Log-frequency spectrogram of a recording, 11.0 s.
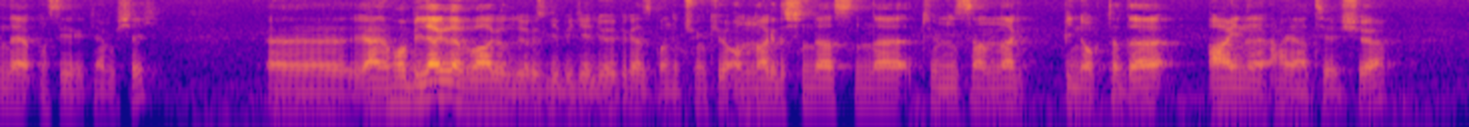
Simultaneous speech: No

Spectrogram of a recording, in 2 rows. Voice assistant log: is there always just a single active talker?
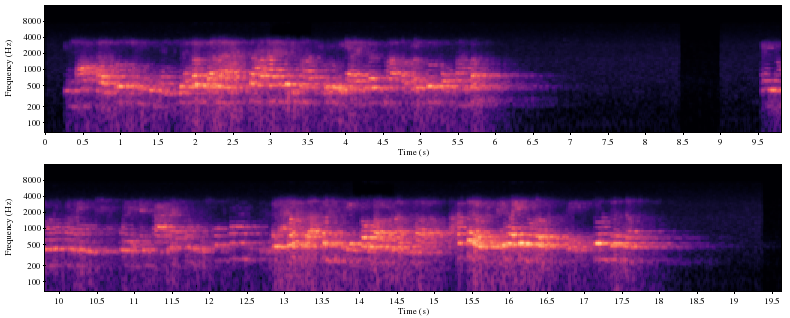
No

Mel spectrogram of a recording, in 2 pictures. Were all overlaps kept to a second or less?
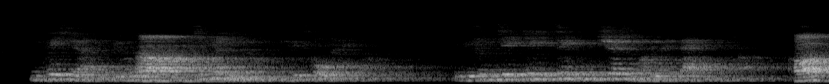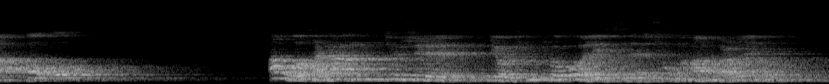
Yes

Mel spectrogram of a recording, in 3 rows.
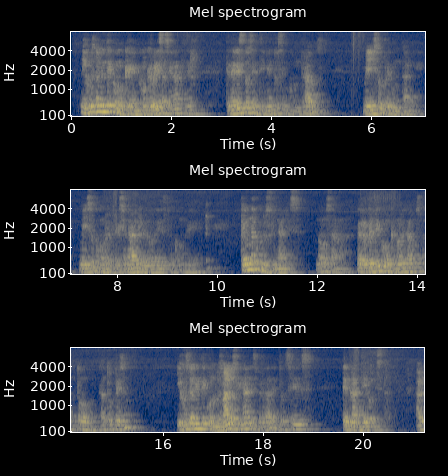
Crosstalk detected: No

